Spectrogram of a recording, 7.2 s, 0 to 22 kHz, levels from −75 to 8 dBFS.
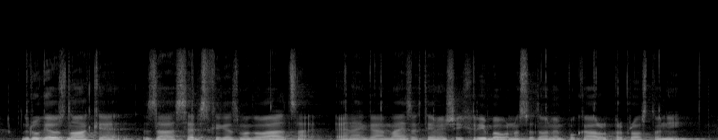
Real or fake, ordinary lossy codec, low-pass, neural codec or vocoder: real; none; 14.4 kHz; none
